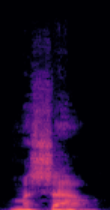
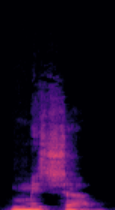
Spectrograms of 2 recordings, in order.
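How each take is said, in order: First: The stress is on the second syllable. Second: The stress is on the first syllable. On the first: "Listen to me in English, American English. ... It's on the second, right? Longer and louder" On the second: "French, maybe the stress is here. Me"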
